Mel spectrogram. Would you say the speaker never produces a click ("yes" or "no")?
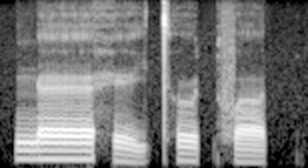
yes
